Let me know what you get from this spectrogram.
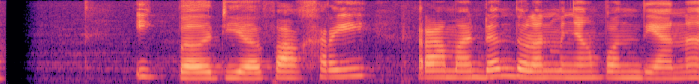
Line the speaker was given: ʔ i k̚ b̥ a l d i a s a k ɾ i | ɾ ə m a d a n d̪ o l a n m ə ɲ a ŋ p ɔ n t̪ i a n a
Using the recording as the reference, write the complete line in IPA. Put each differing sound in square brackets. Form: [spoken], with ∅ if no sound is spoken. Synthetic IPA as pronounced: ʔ i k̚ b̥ a l d i a [f] a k ɾ i | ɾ [a] m a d a n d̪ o l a n m ə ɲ a ŋ p ɔ n t̪ i a n a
